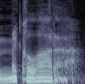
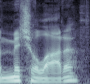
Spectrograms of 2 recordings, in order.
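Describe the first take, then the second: First: The first syllable does not sound like 'Michelin'. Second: The first syllable sounds like 'Michelin'. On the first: The speaker calls it right. "I think it's pronounced the Michelada" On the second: The speaker calls it wrong. "for some of you, the Michelada. I don't know why you would call it that way"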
